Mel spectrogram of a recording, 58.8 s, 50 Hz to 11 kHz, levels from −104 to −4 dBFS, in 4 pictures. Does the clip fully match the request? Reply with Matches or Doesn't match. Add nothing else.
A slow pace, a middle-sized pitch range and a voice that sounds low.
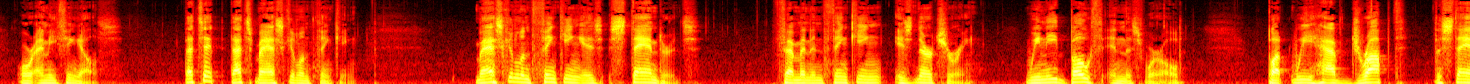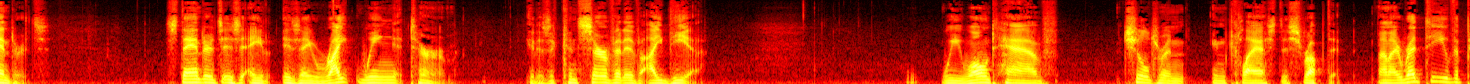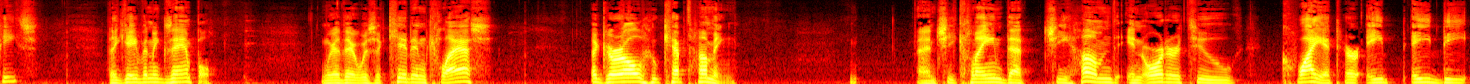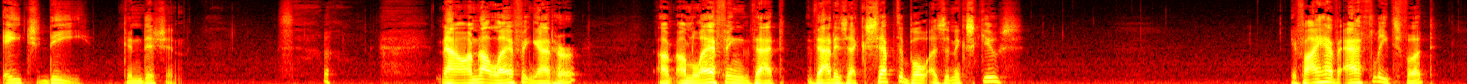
Matches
